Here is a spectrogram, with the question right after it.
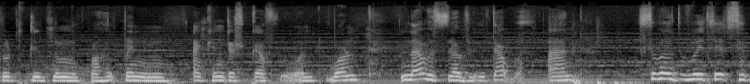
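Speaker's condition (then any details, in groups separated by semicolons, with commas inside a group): Cerebral palsy; affects hands, difficult handwriting; diagnosed at age 2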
